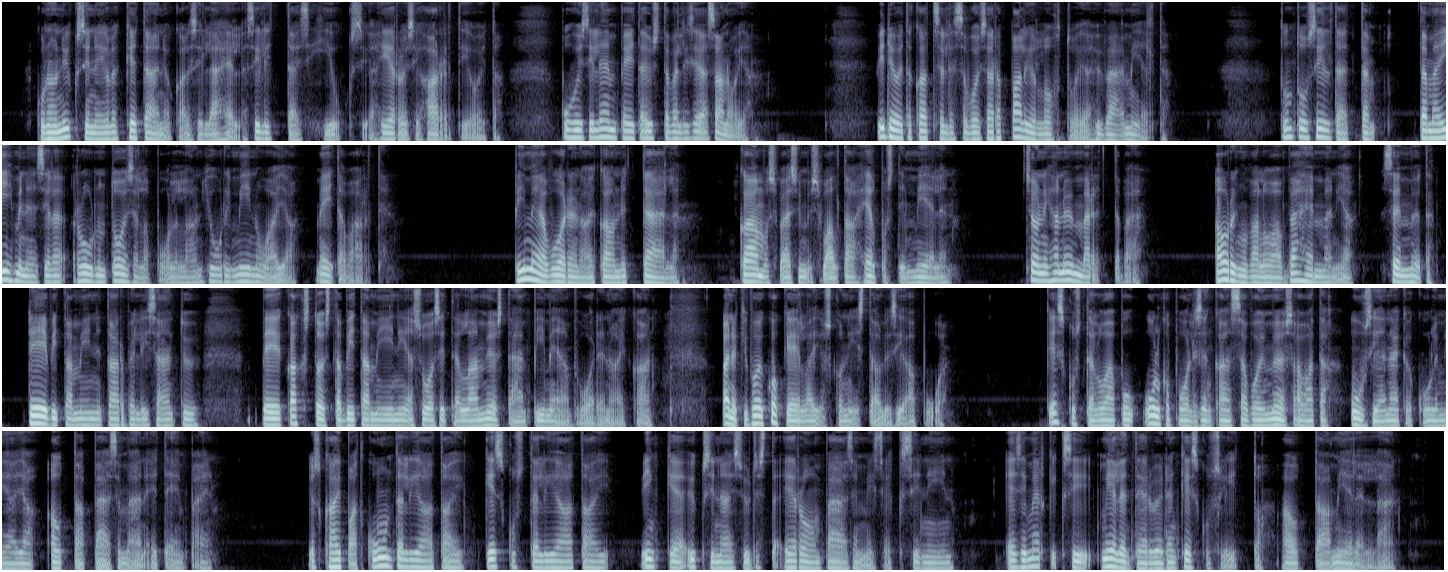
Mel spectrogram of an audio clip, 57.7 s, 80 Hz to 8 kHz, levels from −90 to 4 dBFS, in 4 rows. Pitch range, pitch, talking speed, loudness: 115-145 Hz, 130 Hz, 110 wpm, -20 LUFS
